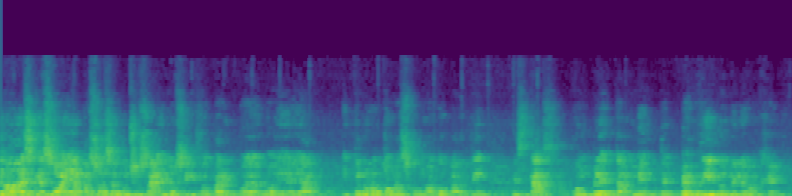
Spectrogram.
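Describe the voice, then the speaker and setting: High-voiced pastor in an echoey church. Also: male voice, fairly bright tone, slight background noise. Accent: Mexican Spanish. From Mexico. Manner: addresses the congregation directly, calling out names; repeats words while searching for them. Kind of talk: sermon. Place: church hall. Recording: very echoey room, voice from far off.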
